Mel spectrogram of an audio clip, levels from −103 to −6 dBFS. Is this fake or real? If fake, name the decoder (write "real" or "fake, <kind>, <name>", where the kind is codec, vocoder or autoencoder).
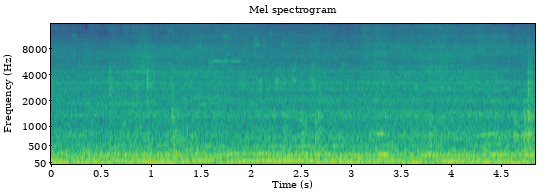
real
